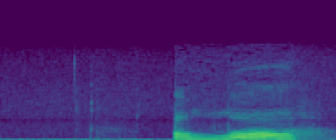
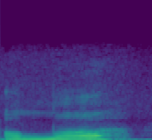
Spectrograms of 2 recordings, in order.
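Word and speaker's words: الله: Allah, the lam in Allah can be pronounced either heavily or lightly.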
